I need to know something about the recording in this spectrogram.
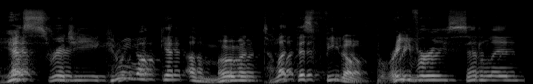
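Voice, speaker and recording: Casting: male actor as showy, cruelly cheery game show host, high voice, echoing room. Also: big pitch swings, far from the mic. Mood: flustered, irritated. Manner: theatrical, drawn-out announcer delivery. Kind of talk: game show parody audio drama acting. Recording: roomy echo, off the mic.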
